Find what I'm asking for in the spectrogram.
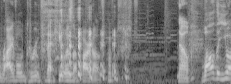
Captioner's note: laughing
